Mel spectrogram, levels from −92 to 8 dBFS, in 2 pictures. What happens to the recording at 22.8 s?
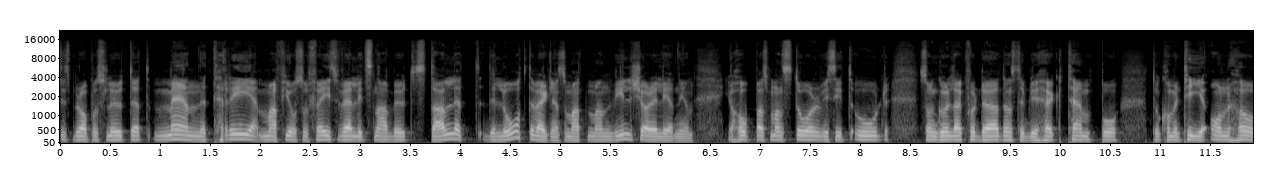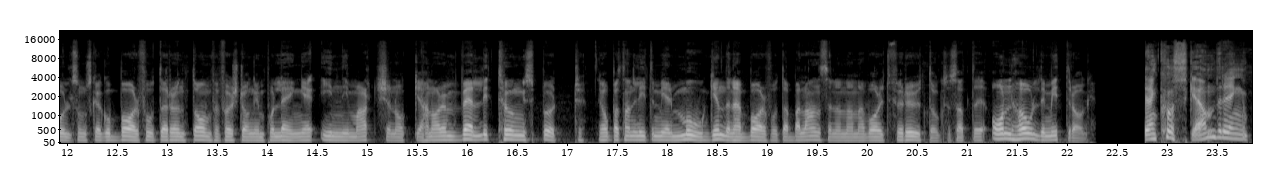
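Right around there you get a clipped start after a pause. After "hold i mitt drag" and a 0.35 s gap, the output device seems to doze off, and its wake-up swallows about 225 ms, from 22.56 to 22.79 s. The next word bursts in abruptly, missing its opening sounds.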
